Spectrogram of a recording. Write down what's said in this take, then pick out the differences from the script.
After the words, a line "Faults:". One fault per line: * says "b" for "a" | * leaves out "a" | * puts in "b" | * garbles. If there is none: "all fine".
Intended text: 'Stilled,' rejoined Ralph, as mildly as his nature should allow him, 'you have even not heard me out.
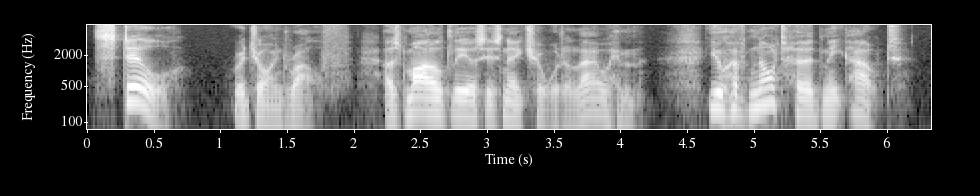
'Still,' rejoined Ralph, as mildly as his nature would allow him, 'you have not heard me out.
Faults:
* says "Still" for "Stilled"
* says "would" for "should"
* leaves out "even"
